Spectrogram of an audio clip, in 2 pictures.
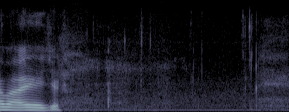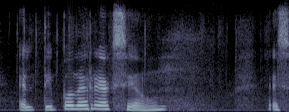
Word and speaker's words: Baeyer: Se escribe Baeyer, pero se pronuncia Baeyer.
